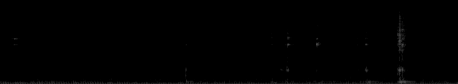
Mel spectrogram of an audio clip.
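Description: Long metallic nails tap the sides of a hollow, medium-sized, dark glazed ceramic oil warmer with a lit tealight inside. Several short, bright, glassy ticks ring out sparse and uneven over a steady low hum, and the last tap is the loudest.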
